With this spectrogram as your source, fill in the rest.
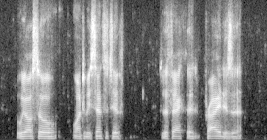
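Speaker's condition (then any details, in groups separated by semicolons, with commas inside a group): Parkinson's disease, mild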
